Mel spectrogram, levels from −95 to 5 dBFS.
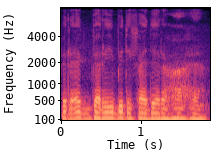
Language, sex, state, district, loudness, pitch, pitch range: Hindi, male, Arunachal Pradesh, Papum Pare, -15 LUFS, 105 Hz, 100-115 Hz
